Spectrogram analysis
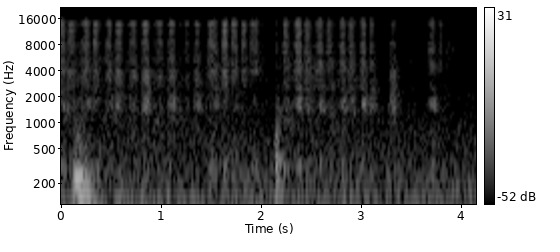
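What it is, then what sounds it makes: Colored pencil shading on a paper page. A grey colored pencil shades the stones on a new black-and-white paper coloring book page lying flat, with a long-nailed left hand resting on the paper. The pencil makes quiet, steady, bright scratching and rubbing in small repeated strokes, with a few slightly louder taps.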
